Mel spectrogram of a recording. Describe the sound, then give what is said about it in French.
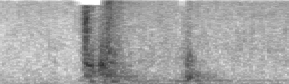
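A car hood is opened at a garage, giving two short mechanical clunks, the first louder than the second, with near silence around them. “Ouvrez votre capot.”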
